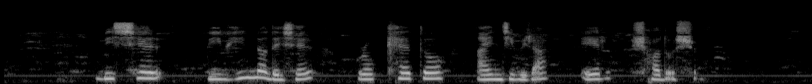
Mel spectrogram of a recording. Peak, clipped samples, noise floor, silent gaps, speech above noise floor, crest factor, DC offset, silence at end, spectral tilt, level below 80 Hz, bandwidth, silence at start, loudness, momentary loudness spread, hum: -12 dBFS; under 0.1%; -62 dBFS; none; 37 dB; 16 dB; under 0.1%; 1.1 s; -3.5 dB/octave; -68 dBFS; 8 kHz; 0.95 s; -26 LUFS; 14 LU; none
